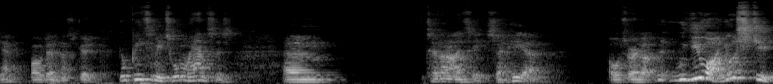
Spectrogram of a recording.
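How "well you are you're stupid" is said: loud, quick, aggressive tone, much higher. Speaker demonstrates the first tone example in a lesson on tonality: loud, aggressive, quick tone. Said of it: "My tone got louder, more aggressive, quicker".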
